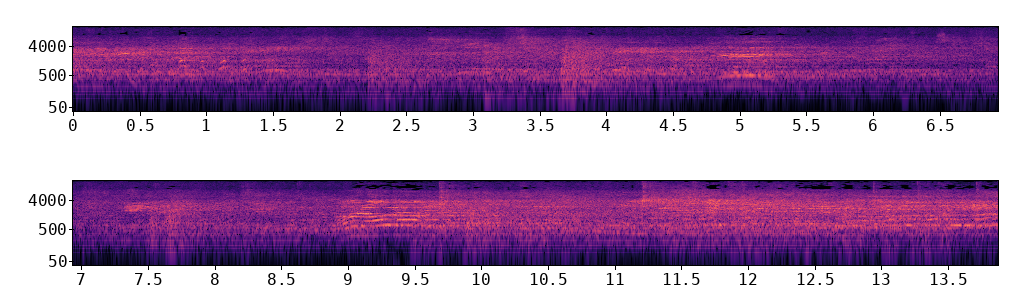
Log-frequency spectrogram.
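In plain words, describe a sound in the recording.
Kickboxers' punches and kicks thud against gloves and bodies.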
